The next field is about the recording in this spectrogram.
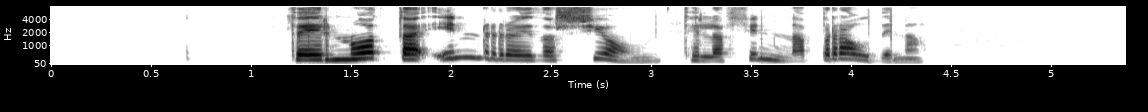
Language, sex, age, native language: Icelandic, female, 40-49, Icelandic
